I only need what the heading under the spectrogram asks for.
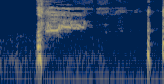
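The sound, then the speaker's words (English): A voice mimics a Titan's fart with a buzzy, spluttering raspberry of about half a second, then two quick, sharp puffs of breath. It is fairly loud, with no talking. “He's like, hey, Titans still fart.”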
